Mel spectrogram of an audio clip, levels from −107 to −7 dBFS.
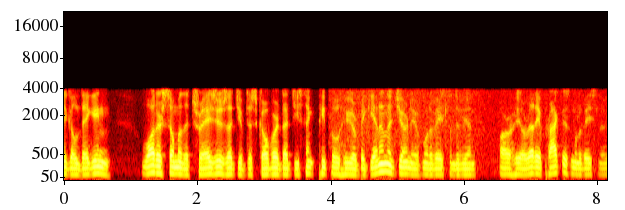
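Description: Speech, band-limited to 4 kHz as a narrowband call codec such as G.711 would leave it, in which the room noise jumps by about 22 dB around 4 s. The noise suppressor catching up passes that noise with less reduction from 3.97 s, then pulls it down by about 6 dB by 6.16 s as its estimate adapts. A spectrogram shows a noise floor appearing and then dimming over roughly 2.2 s.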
